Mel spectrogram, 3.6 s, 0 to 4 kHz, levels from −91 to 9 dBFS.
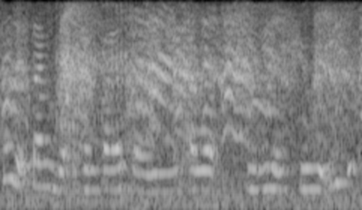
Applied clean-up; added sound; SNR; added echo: none; Crow; -2 dB; reverberation time 0.3 s.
